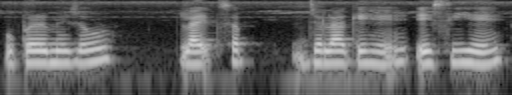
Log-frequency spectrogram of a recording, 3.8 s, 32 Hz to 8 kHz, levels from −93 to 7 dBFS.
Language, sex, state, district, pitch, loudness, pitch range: Hindi, female, Arunachal Pradesh, Longding, 210 Hz, -19 LUFS, 205-215 Hz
